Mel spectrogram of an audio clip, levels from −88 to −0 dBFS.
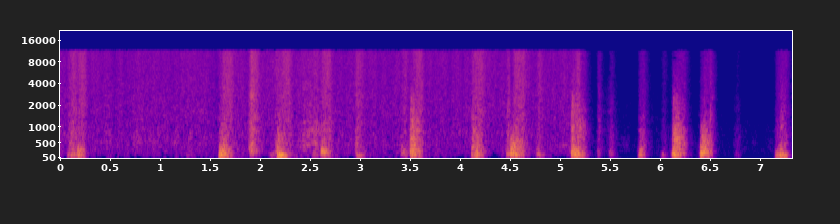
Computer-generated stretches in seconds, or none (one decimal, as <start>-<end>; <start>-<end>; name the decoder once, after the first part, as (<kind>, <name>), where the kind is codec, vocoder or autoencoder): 5.3-6.5 (vocoder, Vocos)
